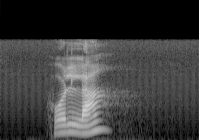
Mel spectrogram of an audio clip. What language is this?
Swedish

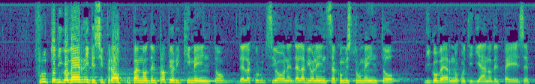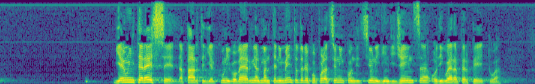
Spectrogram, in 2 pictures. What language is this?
Italian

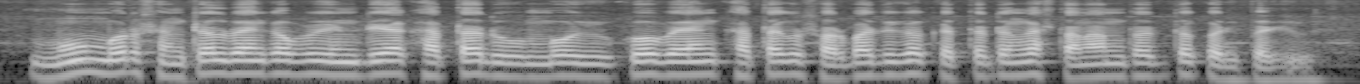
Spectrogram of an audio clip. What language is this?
Odia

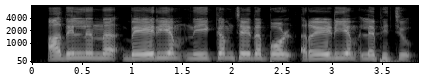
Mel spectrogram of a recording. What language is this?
Malayalam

